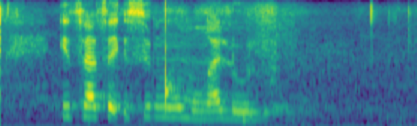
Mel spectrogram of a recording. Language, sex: Zulu, female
